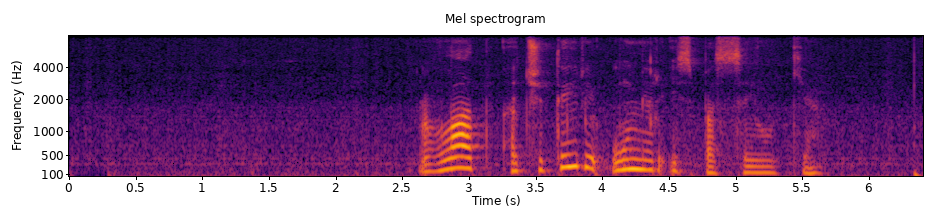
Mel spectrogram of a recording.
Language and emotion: Russian, neutral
